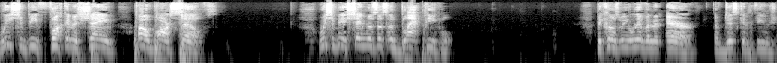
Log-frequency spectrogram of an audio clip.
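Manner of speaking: furious, heated voice. Talking about the community, the speaker vents: raised, angry voice. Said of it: "I'm raising my voice because I'm heavily fucking pissed off".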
